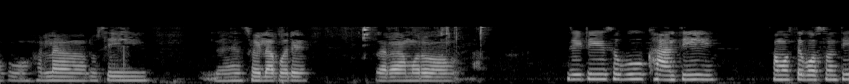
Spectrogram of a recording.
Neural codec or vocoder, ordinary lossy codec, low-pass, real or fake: none; MP3, 24 kbps; 7.2 kHz; real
